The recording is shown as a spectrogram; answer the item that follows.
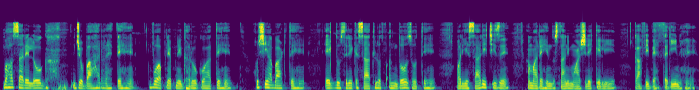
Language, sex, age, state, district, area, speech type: Urdu, male, 30-45, Uttar Pradesh, Lucknow, rural, spontaneous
